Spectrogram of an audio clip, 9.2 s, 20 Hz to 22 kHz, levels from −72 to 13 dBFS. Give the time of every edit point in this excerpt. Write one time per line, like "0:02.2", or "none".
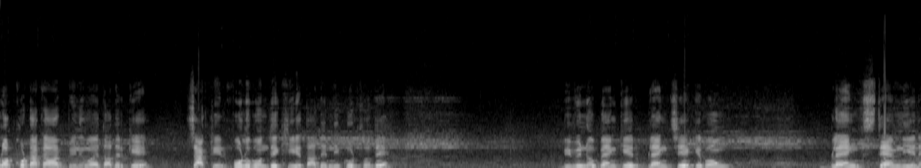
none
